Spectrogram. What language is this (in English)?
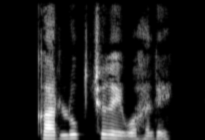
Pashto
